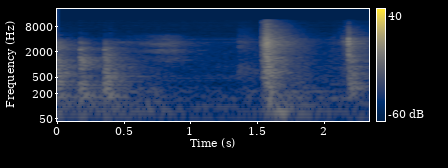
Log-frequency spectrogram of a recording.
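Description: A wooden door being opened: a few light clicks, then one loud sharp knock about one and a half seconds in as the door swings open.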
